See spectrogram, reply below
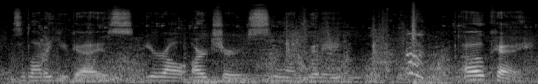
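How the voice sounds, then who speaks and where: A woman giving casual video game commentary, thinking aloud in a halting, musing way as she plays. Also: on the low side, fairly even intonation, creaky, over loud music. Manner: halting, musing, talks to herself. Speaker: host of a video game playthrough.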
